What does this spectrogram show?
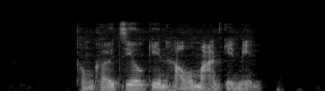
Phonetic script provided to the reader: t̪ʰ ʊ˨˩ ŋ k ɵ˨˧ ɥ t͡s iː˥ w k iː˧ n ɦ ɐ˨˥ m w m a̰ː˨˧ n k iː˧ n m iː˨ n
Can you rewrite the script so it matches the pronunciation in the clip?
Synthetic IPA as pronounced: t̪ʰ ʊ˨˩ ŋ kʰ ɵ˨˧ ɥ t͡s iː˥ w k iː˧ n ɦ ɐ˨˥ w m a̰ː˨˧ n k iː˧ n m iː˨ n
